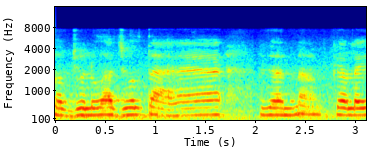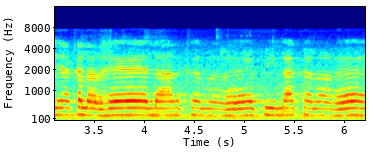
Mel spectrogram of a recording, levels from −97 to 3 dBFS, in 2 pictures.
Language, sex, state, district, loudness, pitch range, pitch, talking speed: Hindi, female, Bihar, Patna, -15 LUFS, 215-225 Hz, 220 Hz, 135 wpm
